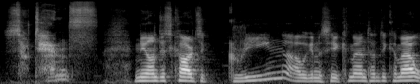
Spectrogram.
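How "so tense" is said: high, hushed whisper; breath-only aside at a nail-biting moment; tense whisper. Real, not acted. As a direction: whisper it in suspense. Commentator reacting to a close match.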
